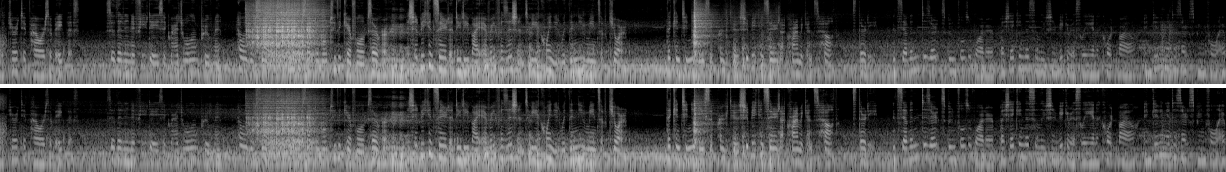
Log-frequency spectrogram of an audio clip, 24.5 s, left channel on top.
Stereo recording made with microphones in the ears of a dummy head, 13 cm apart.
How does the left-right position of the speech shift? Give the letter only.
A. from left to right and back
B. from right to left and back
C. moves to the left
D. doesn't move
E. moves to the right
E.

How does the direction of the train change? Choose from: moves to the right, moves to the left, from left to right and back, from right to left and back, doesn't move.
moves to the left.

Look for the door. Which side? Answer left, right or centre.
left.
